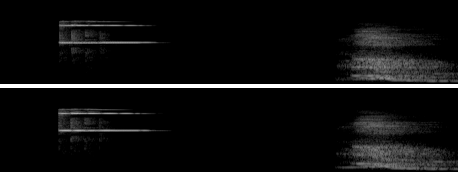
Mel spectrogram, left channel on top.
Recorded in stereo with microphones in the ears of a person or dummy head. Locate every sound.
0.6 s a bell: 55° right (ahead or behind), 1.5 m
3.4 s a gasp: centre (ahead or behind), 1.2 m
